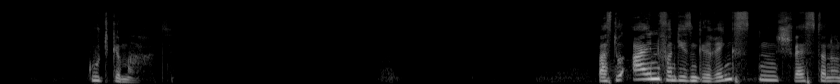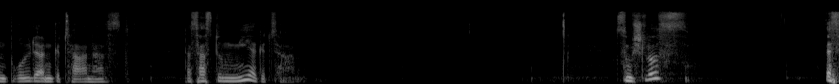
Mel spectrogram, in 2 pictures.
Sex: male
